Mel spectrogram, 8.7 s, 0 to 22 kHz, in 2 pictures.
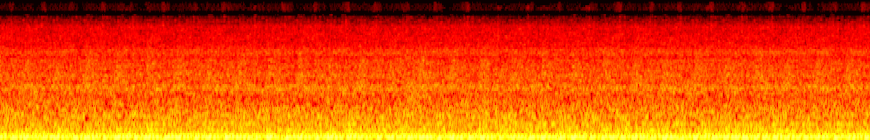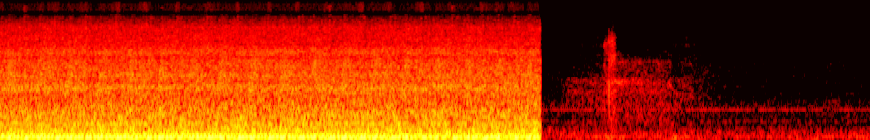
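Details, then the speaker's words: Dodge Ram 1500 5.7L HEMI V8 at start-up idle: steady rumble with a quick faint tick about three per second; the HEMI tick, normally from lifters starting to fail, often due to lack of lubrication or low oil. "So if you've got a 5.7, you know what a HEMI Tick is. HEMI ticks are when you are turning on the engine and you hear that tick, tick, tick, tick, tick, tick, tick, tick, tick, tick, tick."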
